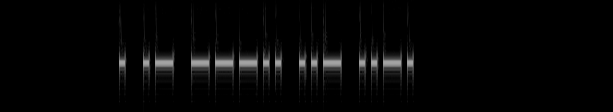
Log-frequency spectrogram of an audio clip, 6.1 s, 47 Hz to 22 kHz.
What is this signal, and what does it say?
Morse code, heard as a keyed tone, about 20 wpm, 700 Hz. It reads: EA8UF
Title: DXCC-100 Call Signs - 5 Characters - 20wpm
